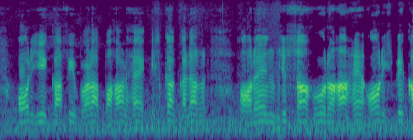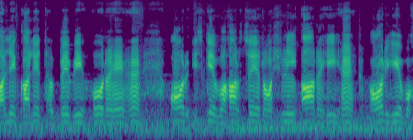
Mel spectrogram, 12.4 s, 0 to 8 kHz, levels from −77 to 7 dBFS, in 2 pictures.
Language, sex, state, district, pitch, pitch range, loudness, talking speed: Hindi, male, Uttar Pradesh, Jyotiba Phule Nagar, 140 Hz, 130-140 Hz, -18 LUFS, 160 wpm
